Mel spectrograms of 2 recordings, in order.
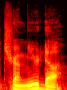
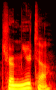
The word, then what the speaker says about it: Tramuta: Well, one of us said it rhymes with Bermuda, but it doesn't really rhyme with Bermuda.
